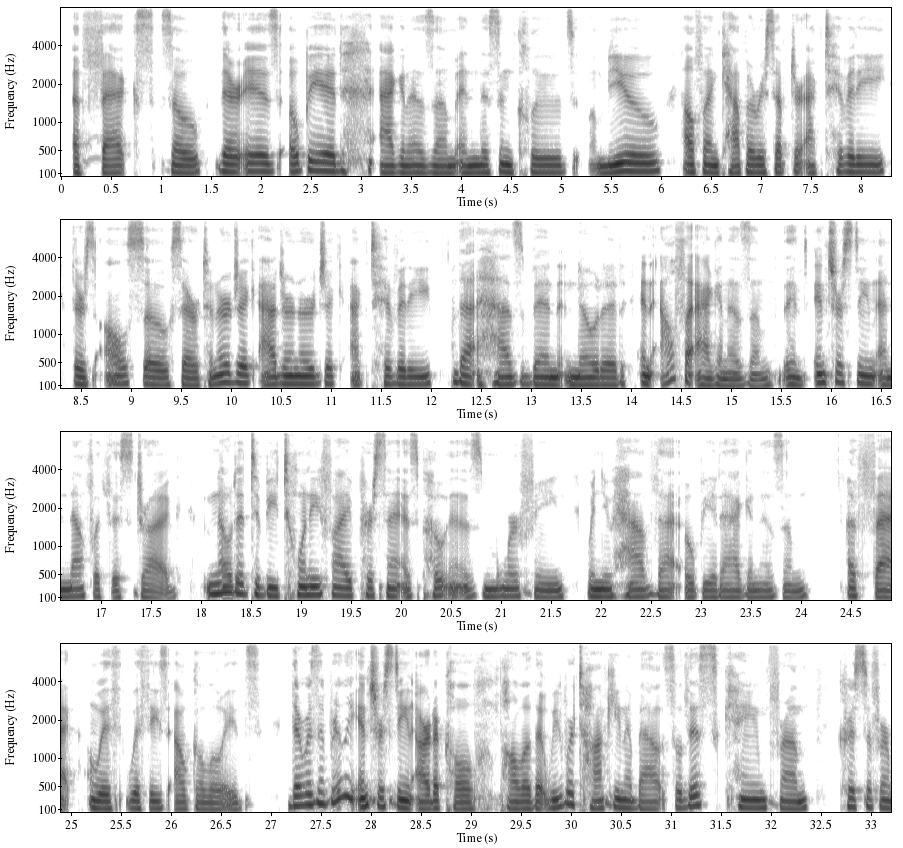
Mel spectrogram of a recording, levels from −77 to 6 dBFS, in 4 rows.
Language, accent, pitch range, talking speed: English, American, 120-140 Hz, 125 wpm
